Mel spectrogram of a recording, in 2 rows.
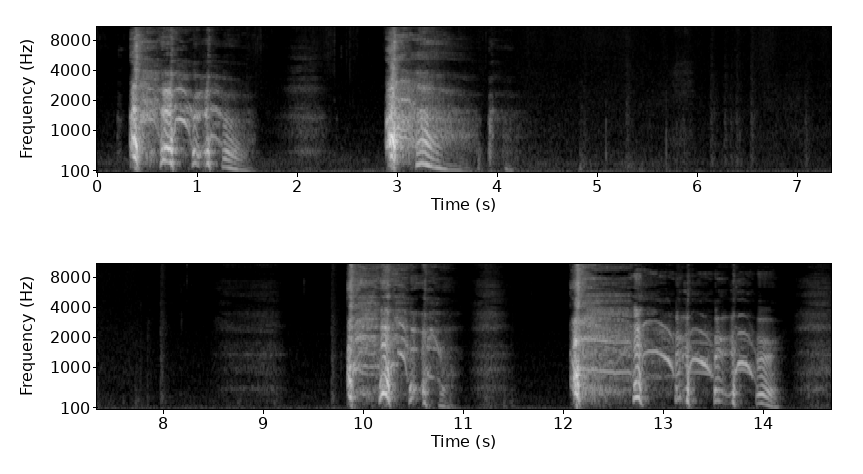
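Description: Four harsh, explosive adult coughs with voiced, strained tails, in a cough linked to COVID-19 infection.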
